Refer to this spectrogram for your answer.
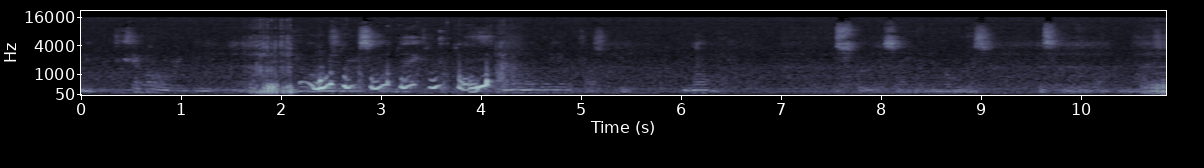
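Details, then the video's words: Dogo puppy asleep, making a run of short, rising, chicken-like clucking squeaks over about two seconds, followed by quiet breathing and faint background speech. "the dogo sleep talks like a chicken"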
